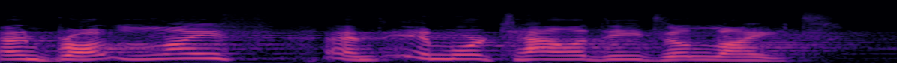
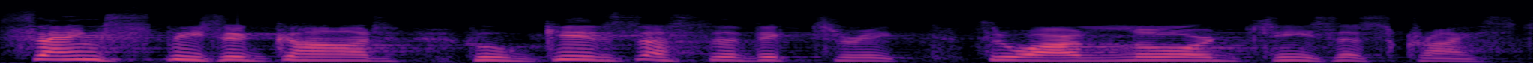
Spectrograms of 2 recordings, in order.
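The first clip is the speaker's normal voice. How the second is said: normal talking voice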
